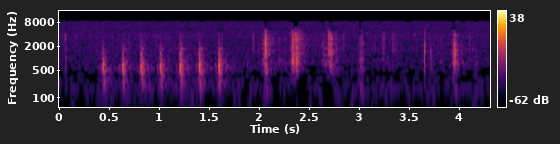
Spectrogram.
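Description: Radio-drama sound effect of footsteps on a hard floor, about fourteen sharp steps: a quick run of seven, then a slightly slower run of seven.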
